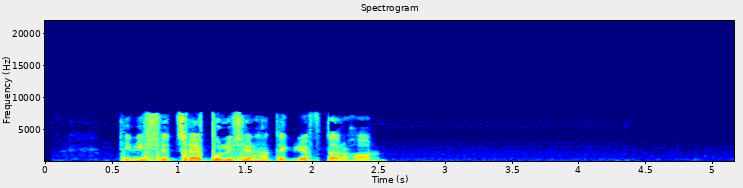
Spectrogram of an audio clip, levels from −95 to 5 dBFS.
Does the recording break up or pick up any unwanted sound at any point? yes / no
no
